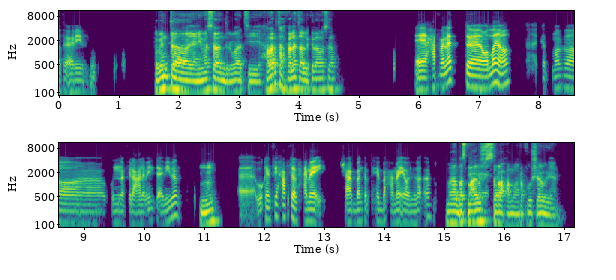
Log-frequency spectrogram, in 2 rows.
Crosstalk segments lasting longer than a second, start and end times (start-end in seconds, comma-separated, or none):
none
